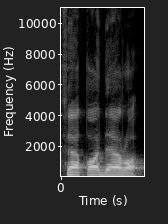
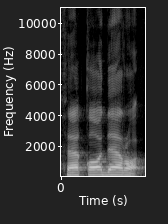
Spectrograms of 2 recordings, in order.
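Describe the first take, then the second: The two takes are said the same way.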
